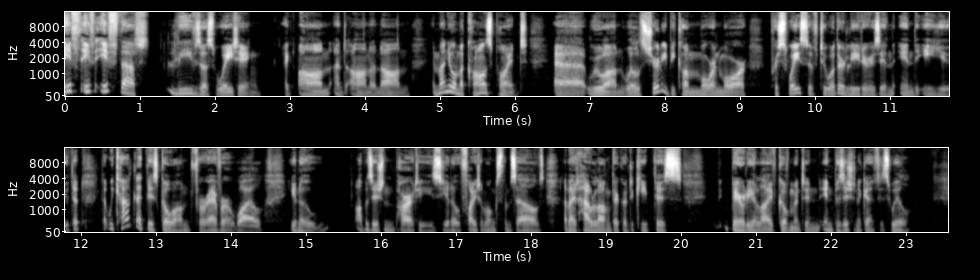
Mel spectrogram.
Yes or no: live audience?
no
